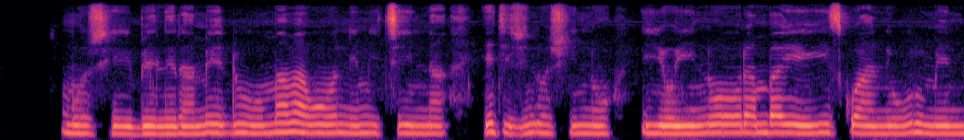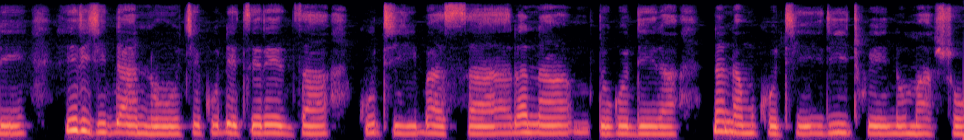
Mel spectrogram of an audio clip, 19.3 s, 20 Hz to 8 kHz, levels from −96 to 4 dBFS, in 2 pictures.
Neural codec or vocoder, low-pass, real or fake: vocoder, 44.1 kHz, 128 mel bands every 256 samples, BigVGAN v2; 7.2 kHz; fake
